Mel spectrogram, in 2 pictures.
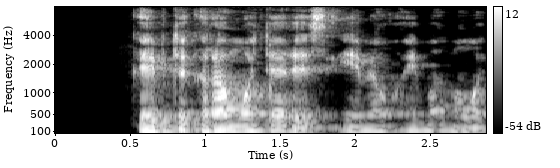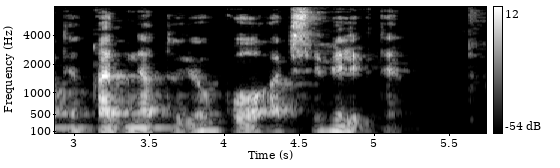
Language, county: Lithuanian, Tauragė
